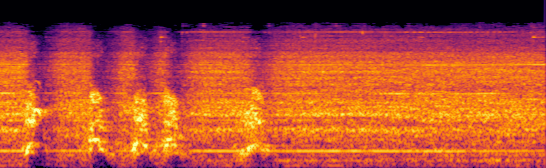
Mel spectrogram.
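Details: Coco, a female pet dog, barks at a running vacuum cleaner, which she does non-stop every time she hears it: four or five sharp, quick barks in under two seconds over a steady, loud vacuum hum.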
